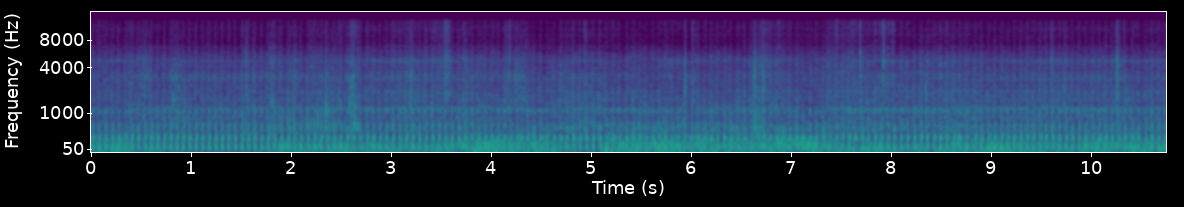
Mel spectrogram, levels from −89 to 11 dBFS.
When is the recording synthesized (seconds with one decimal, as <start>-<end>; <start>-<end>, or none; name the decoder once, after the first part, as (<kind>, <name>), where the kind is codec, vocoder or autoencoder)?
4.3-8.8 (codec, SNAC)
